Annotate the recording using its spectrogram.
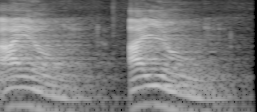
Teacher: you notice how the I own, it sounds like one word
